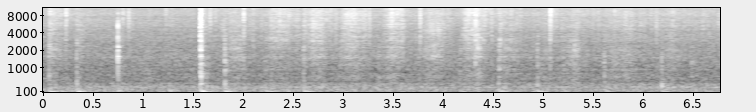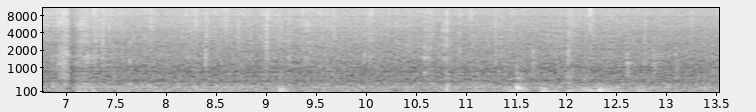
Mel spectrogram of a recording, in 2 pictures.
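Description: Potato and vegetable pancakes sizzling in oil on an electric griddle, a steady hiss. A spatula scrapes and taps against the griddle as the pancakes are lifted and turned, with many sharp clicks in the first few seconds and a few softer knocks near the end.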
